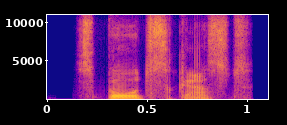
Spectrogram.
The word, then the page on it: sportscast: British English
